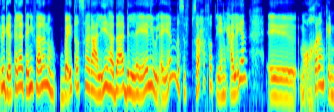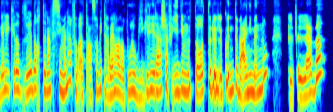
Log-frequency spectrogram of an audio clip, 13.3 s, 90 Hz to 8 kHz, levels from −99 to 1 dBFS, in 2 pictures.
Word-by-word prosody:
رجعت 240 -2 +3
لها 265 +2 +5
تاني 240 +1 +3
فعلًا، 240 -3 +2
وبقيت 175 +8 +1
اسهر 255 -1 -1
عليها 220 +4 +3
بقى 225 +2 +4
بالليالي 205 +4 +2
والأيام 185 - -1
بس 225 -5 -3
ف 205 - -15
بصراحة 310 - -2
فت 270 -7 -9
يعني 180 +1 -4
حاليًا 210 - +1 0.4
آآ 170 -3 -1
مؤخرًا 275 +3 -1
كان 195 -9 -4
جالي 210 +5 -3
كده 230 0 0
د 205 -2 -8
زي 200 +4 +1
ضغط 240 -1 -2
نفسي 215 +1 -1
منها 230 +11 0
فبقت 190 - -4
أعصابي 200 +5 -3
تعبانة 185 -1 -2
على 195 -5 +1
طول، 205 +5 -4
وبييجي 170 -2 -5
لي 220 +1 0
رعشة 210 +1 +1
في - - -10
إيدي 205 +2 -2
من 210 0 -1
التوتر 205 -2 -1
اللي 195 -2 +3
كنت 215 +6 0
باعاني 205 -4 +3
منُّه 210 - 0 0.4
في 160 - -4
ال - - -7
في - - -3
اللعبة 205 - +3
210 Hz, 205 wpm, -23 LUFS, 185-240 Hz, 0.4 s, لها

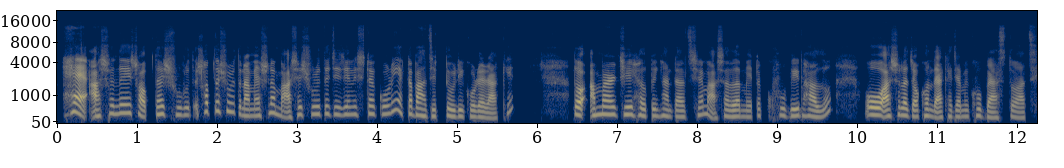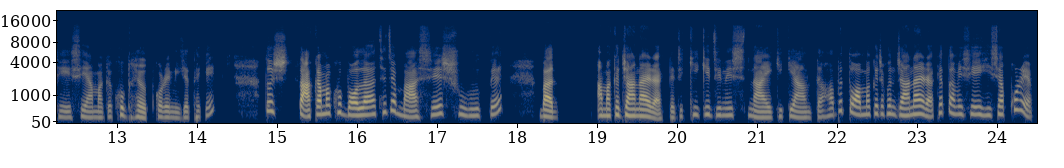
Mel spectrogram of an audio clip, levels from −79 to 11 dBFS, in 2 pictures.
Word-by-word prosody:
হ্যাঁ 320 -1 +10 0.2
আসলে 265 +7 -3 0.2
সপ্তাহের 250 +1 +2
শুরুতে 230 -1 -7
সপ্তাহের 330 +1 -1
শুরুতে 315 -6 -3
না - - +6
আমি 200 - -3
আসলে 295 +8 -1
মাসের 195 +10 0
শুরুতে 255 +1 -4
যে - - -2
জিনিসটা 245 +1 -4
করি 265 +6 -3
একটা 255 -1 0
বাজেট 195 -3 0
তৈরি 190 -1 -1
করে 175 -2 0
রাখি। 145 - -5 0.8
তো - - +4 0.2
আমার 245 +2 +3
যে 240 - 0
হেল্পিং 205 -2 -3
হ্যান্ড 195 -2 -5
আছে 180 +5 -11
মাশাল্লাহ 190 -1 -1
মেয়েটা 180 +4 -7
খুবই 205 -2 -2
ভালো। 185 +1 0 0.5
ও - - +7 0.2
আসলে 220 +2 0
যখন 205 +3 -2
দেখে 165 +5 0
যে - - -2
আমি 185 - -8
খুব 205 - -4
ব্যস্ত 155 0 -3 0.2
আছি 175 +3 -13 0.2
সে 195 - -8
আমাকে 165 +1 -7
খুব 230 -3 -2
হেল্প 165 -4 -2
করে 175 -2 -3
নিজে 165 +2 -7
থেকেই। 215 - -10 0.6
তো 345 - -2 0.4
তাকে 190 +5 +8
আমার 275 +2 0
খুব 305 - -3
বলা 220 +1 +6
আছে 280 +5 -11
যে 355 - +3
মাসের 230 +9 0
শুরুতে 215 0 -7 0.6
বা 195 - +9 0.7
আমাকে 210 +2 +1
জানায় 200 -2 +6
রাখতে 135 +5 -3
যে 190 - -13
কি, 240 - -8
কি 245 - -3
জিনিস 220 0 -6 0.2
নাই, 160 -1 +2
কি, 190 - -11
কি 205 - -4
আনতে 160 +2 -9
হবে। 220 +10 -7
তো - - -2
আমাকে 245 +3 -4
যখন 260 +1 -4
জানায় 250 +4 +5
রাখে 185 +11 -3
তো - - -17
আমি 250 - -5
সেই 245 -1 -2
হিসাব 245 +3 -2
করে 395 -1 0
215 Hz, 190 wpm, -23 LUFS, 185-245 Hz, 0.8 s, হ্যাঁ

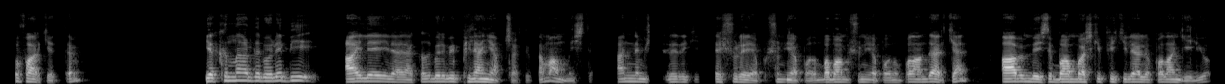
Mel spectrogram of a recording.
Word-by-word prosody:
Şunu - - -4
fark - - +2
ettim - - -8 1.2
yakınlarda, 175 +2 +2
böyle, 175 +3 0
bir 180 -2 -2 0.3
aileyle 140 -1 +4
alakalı, 120 +4 -4
böyle, 135 0 +1
bir 140 - -2
plan 135 0 +1
yapacaktık, 120 -5 -3
tamam - - -2
mı? 85 - -10
İşte, 95 +4 -12 0.2
annem, 135 0 -3
işte, 120 - -12
dedi 120 -1 -5
ki, 115 - -24 0.2
"Şurayı, 115 -6 -3
şunu 115 -2 -7
yapalım." 100 -1 -4
Babam, 115 0 +2
"Şunu 115 0 -7
yapalım." 100 -2 -5
falan 120 0 0
derken 135 - 0 0.3
abim 135 0 +9
de, 125 - +5
işte, 120 -1 -2
bambaşka 120 0 +3
fikirlerle 120 -1 -2
falan 115 -1 -1
geliyor. 90 +9 -8
125 Hz, 165 wpm, -25 LUFS, 115-135 Hz, 1.2 s, abim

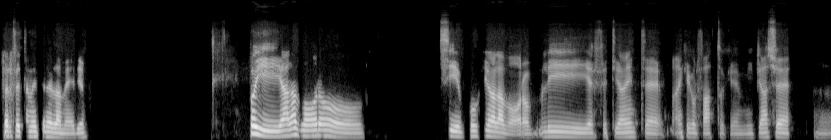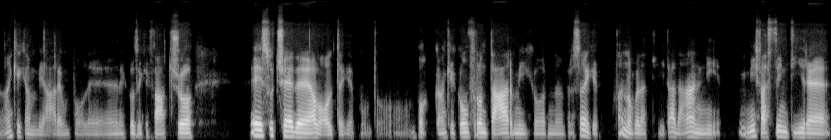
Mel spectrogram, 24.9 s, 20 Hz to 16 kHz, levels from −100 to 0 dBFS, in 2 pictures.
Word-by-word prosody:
Perfettamente 130 -1 +1
nella 115 -3 +4
media. 105 +1 -3 2.5
Poi 140 -10 +8
a 140 +1 +7
lavoro 140 -8 +2 1.2
Sì, 135 - +1
un 125 - -2
pochino 135 0 0
a - - +6
lavoro. 100 -4 0
Lì 120 -3 -2
effettivamente 110 -1 -5
anche 115 +1 -9
col 110 -1 -7
fatto 105 +1 -8
che 100 0 -16
mi 100 +1 -15
piace, 110 -1 -3 0.3
ehm, 100 0 -19
anche 135 +3 -7
cambiare 95 -6 -10
un 95 +1 -12
po' - - -18
le 95 +1 -13
le 100 +1 -12
cose 100 -1 -7
che - - -18
faccio, 110 +2 +1 0.8
e 155 -1 +7
succede 130 -7 +5
a 105 +1 +7
volte 95 -3 -2
che - - -15
appunto - - -23 0.5
un 115 - -23
po' 120 -2 -7
c - - -16
anche 110 +1 -7
confrontarmi 110 -2 +1
con 100 -1 -11
persone 140 +4 -2
che - - -10 0.2
fanno 105 - -4
quell'attività 105 +4 -7
da 100 -3 -7
anni 105 -4 -2 0.3
mi 130 +4 -4
fa 115 -5 +1
sentire, 110 - -1
110 Hz, 120 wpm, -22 LUFS, 100-125 Hz, 2.5 s, Poi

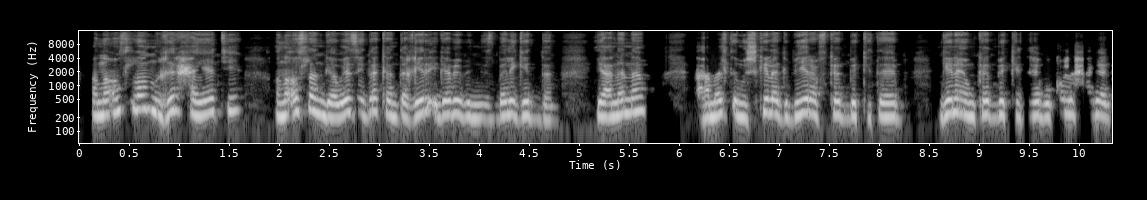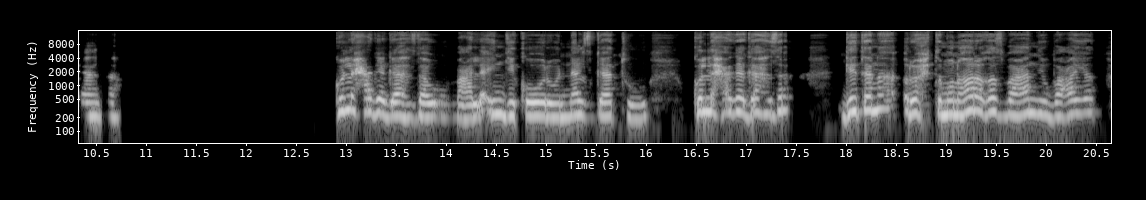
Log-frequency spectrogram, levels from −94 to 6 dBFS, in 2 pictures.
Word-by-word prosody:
أنا 230 +3 +2
أصلًا 300 +2 0
غير 250 +5 +1
حياتي، 260 +5 +2 0.4
أنا 220 +3 +3
أصلًا 270 -1 +2
جوازي 225 +5 +2
ده 260 +3 0
كان 230 -5 -2
تغيير 210 +4 +1
إيجابي 235 +1 +1
بالنسبة 195 0 -2
لي 235 +1 +2
جدًا. 190 -5 -3 0.4
يعني 215 +1 +3
أنا 265 +4 +1 0.5
عملت 210 +7 +1
مشكلة 235 +4 +2
كبيرة 225 +4 +1
في - - -8
كتب 225 -4 -2
الكتاب، 205 0 -2 0.4
جينا 245 +4 +3
يوم 215 -2 +1
كتب 230 -1 -2
الكتاب 215 -1 -3
وكُلّ 200 +4 -4
حاجة 230 -4 -1
جاهزة 210 -1 -5 2.1
كُلّ 280 +3 +2
حاجة 260 -3 +3
جاهزة 215 -2 0
ومعلّقين 205 +3 -1
decor 215 0 -3
والناس 215 0 +2
جت 215 0 -3
و 190 0 -6 0.4
وكُلّ 265 0 +2
حاجة 255 +3 +2
جاهزة. 250 +3 -2 0.6
جيت 270 +4 +2
أنا 290 +2 +1
رُحت 240 0 +1
منهارة 235 +5 +3
غصب 245 -3 -1
عني 235 +2 -1
وباعيط 230 +5 -4
225 Hz, 135 wpm, -19 LUFS, 210-250 Hz, 2.1 s, أنا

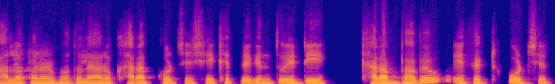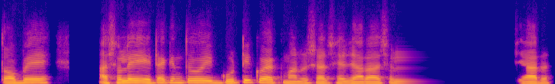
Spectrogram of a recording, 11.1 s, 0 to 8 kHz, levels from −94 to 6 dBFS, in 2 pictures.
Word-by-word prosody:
ভালো 135 +1 0
করার 145 0 +1
বদলে 150 +1 -1
আরো 140 0 +1
খারাপ 150 +2 +1
করছে। 135 0 -2
সেক্ষেত্রে 170 +1 -2
কিন্তু 165 +1 -1
এটি 150 +2 0 0.5
খারাপভাবেও 155 +8 +4 0.3
ইফেক্ট 155 0 -2 0.2
করছে। 155 0 +1 0.2
তবে 145 +4 +2 0.7
আসলে 160 +4 +3 0.2
এটা 150 - -1
কিন্তু 180 0 -2
ঐ - - +2 0.2
গুটি 165 +6 +1
কয়েক 170 -5 +3
মানুষ 135 +1 -3
আছে 135 +1 -5
যারা 130 +1 +2
আসলে 135 0 -5 1.3
আর 130 - +1
150 Hz, 130 wpm, -19 LUFS, 140-160 Hz, 1.3 s, খারাপভাবেও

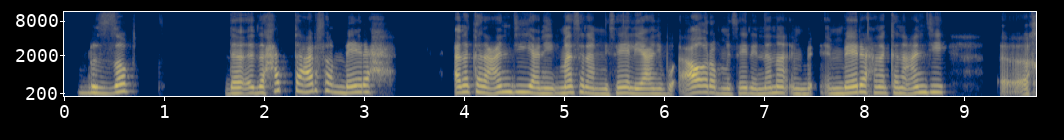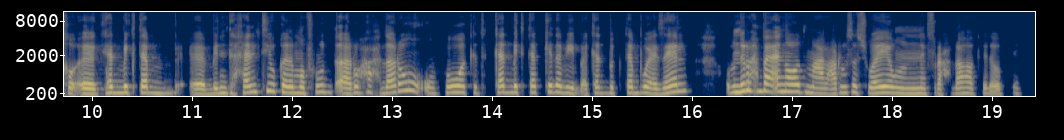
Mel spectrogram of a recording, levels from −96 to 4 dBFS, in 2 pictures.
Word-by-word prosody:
بالضبط. 235 +5 +1 0.9
ده 215 0 +1
ده 235 +1 +2
حتّى 310 +3 -2
عارفة 285 +3 +2
امبارح 250 0 -1 0.6
أنا 245 +3 +4
كان 255 -2 0
عَندي 255 +4 +1
يعني 210 -4 +1
مثلًا 230 +1 +1
مثال 200 +3 -1
يعني 195 0 +1
ب 185 - -8
ع - - +6
أقرب 245 -3 +1
مثال 200 +2 -4
إن 195 +1 -3
أنا 230 +1 -1
امب 195 0 -4 0.2
امبارح 220 +5 +2
أنا 230 - +1
كان 215 -1 -3
عَندي 245 +4 -1 0.5
آآ - - -5
أخو - - -3
كَتب 200 +5 +3
كتاب 225 -2 -1
آآ 190 0 +4
بنت 205 +4 -2
خالتي 260 +6 0
وكان 270 -4 +3
المفروض 230 +3 -2
أروح 220 +3 0
أحضرُه، 240 +4 0 0.4
وهو 245 +1 +4
كت 230 -2 -12
كَتب 245 0 +1
كتاب 245 0 -4
كده 255 0 +2
بيبقى 215 -6 -3
كَتب 220 +3 -6
كتاب 225 +1 -4
وعِزال، 230 +7 +2 0.4
وبنروح 280 +6 +3
بقى 285 -2 +4
نقعد 275 -2 +3
مع 210 -3 0
العروسة 220 +6 -3
شوية 230 0 +3
ونفرح 200 -2 -3
لها 215 +1 -1
وكده 105 - -6
وبتاع، 200 - -11
230 Hz, 165 wpm, -23 LUFS, 210-250 Hz, 0.9 s, ع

